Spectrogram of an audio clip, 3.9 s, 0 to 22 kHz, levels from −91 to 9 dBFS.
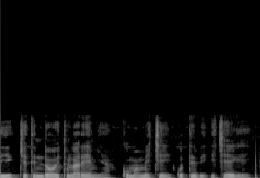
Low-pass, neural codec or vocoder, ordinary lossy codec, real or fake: none; none; none; real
